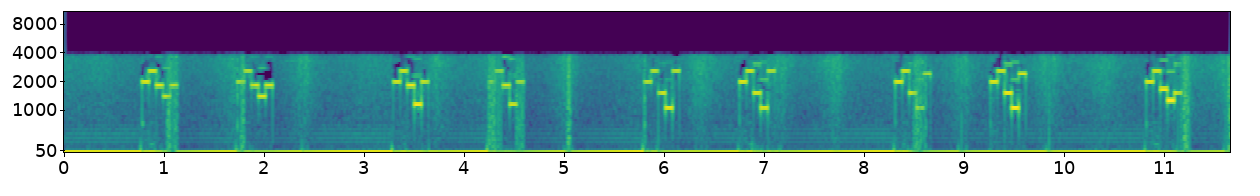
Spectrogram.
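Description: Five-tone selective call (ZVEI), heard as quick runs of five tones, tones of about 70 ms. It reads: 88747 88747 88728 88511 88511 88510 88635
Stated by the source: Received by SDR; ZVEI five-tone call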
